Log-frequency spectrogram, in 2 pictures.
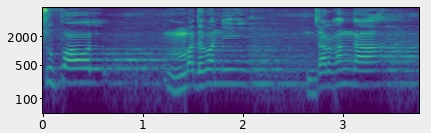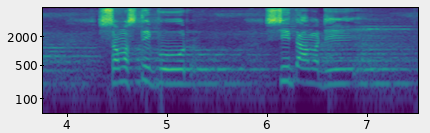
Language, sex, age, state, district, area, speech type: Maithili, male, 45-60, Bihar, Supaul, rural, spontaneous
